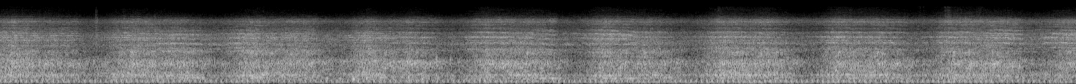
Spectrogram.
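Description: Passenger coaches of an express train passing at speed without stopping: a continuous din of steel wheels running on the rails that swells and eases about once a second as each coach goes by.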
